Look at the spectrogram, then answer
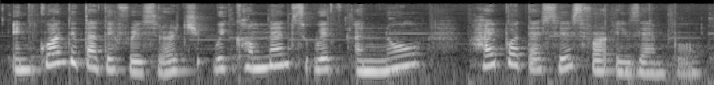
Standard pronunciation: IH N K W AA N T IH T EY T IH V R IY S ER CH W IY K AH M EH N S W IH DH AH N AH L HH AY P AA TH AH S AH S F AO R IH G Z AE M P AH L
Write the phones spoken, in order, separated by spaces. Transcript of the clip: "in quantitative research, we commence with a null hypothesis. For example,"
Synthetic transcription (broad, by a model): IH N K W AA N T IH T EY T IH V R IY S ER CH W IY K AH M EH N S W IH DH AH N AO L HH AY P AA T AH S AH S F AO R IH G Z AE M P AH L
